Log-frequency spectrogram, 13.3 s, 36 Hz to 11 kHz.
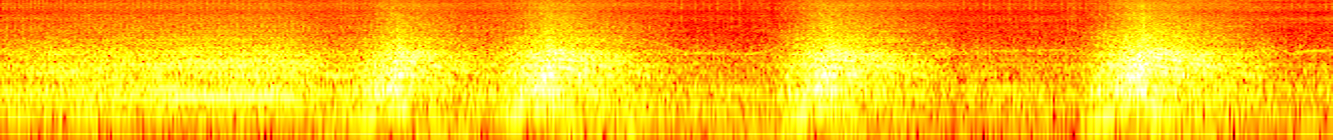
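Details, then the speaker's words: Daimler XJ40 that broke down on the highway, still ice cold: four quick blips climb cleanly and drop back to steady idle without stumbling; no sign of losing fuel pressure. "it's running pretty nice and smoothly still ice cold but it's running pretty well let's rub it up a bit it's definitely not falling on his face or anything like running out of fuel pressure"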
